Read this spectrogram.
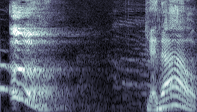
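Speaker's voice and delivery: swooping, disgusted, dismissive brush-off tone. Speaking to the room, doing an impression of a one-night stand. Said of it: "Here's my impression of a one-night stand".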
